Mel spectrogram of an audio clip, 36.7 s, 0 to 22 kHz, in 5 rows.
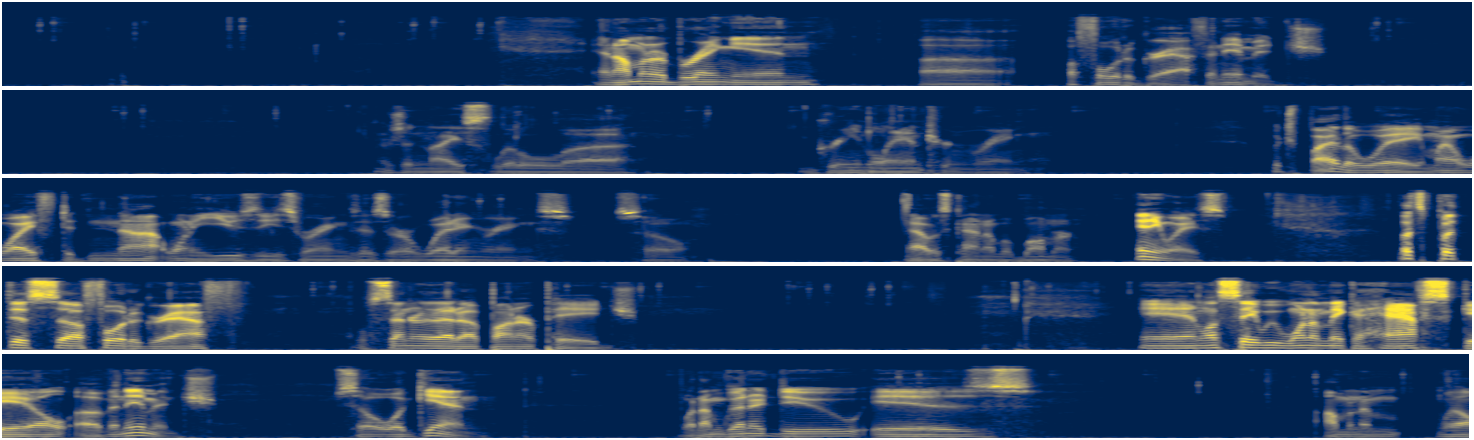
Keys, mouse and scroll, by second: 0.0 click, 1.1 Delete, 2.0 click, 3.2 click, 6.5 click, 7.7 click, 8.6-10.4 drag, 10.8-15.3 drag, 17.0 click, 20.6 click, 23.5 click, 24.7 click, 25.2 click, 26.1 click, 27.2 click, 30.1-30.6 drag, 33.8 click, 35.9 ctrl+click.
